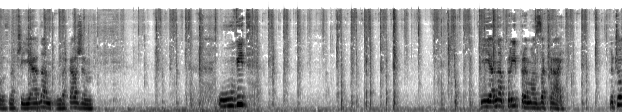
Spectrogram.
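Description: Playing cards riffle and slap together as they are shuffled.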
